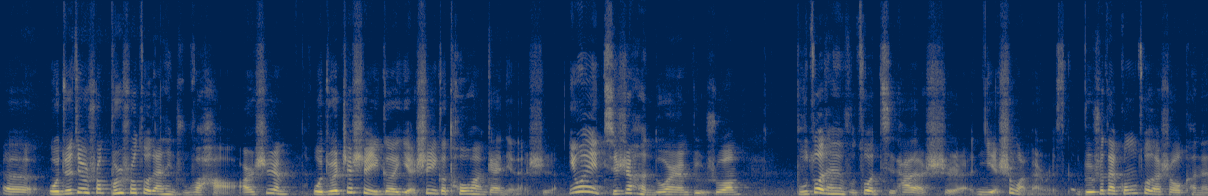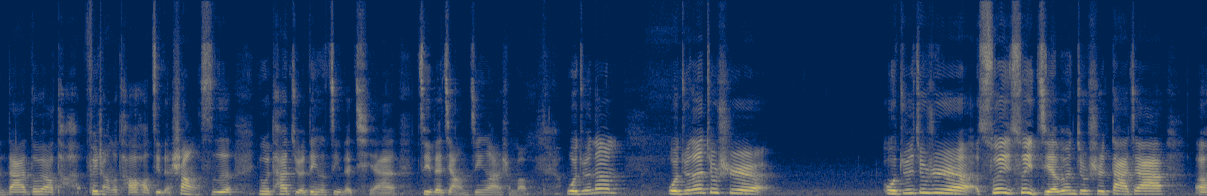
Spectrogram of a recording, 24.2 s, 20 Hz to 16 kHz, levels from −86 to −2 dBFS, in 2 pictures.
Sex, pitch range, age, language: female, 200-285 Hz, 20-39, Chinese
